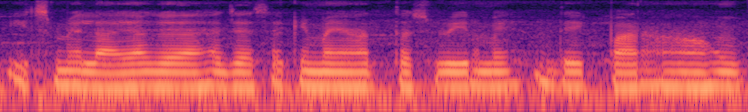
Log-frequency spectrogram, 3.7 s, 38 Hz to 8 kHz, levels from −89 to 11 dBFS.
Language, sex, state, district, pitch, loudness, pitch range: Hindi, male, Chhattisgarh, Raipur, 130 Hz, -14 LUFS, 125-130 Hz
